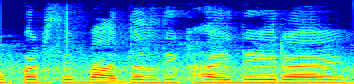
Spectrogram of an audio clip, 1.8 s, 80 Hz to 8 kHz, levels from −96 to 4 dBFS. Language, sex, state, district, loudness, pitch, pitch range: Hindi, female, Bihar, Lakhisarai, -15 LUFS, 250 Hz, 245-255 Hz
